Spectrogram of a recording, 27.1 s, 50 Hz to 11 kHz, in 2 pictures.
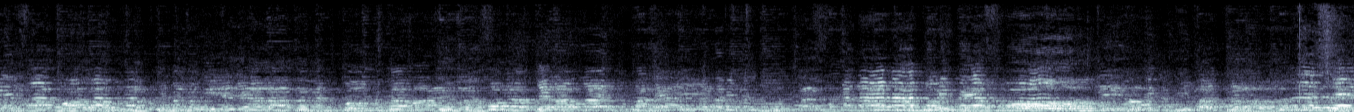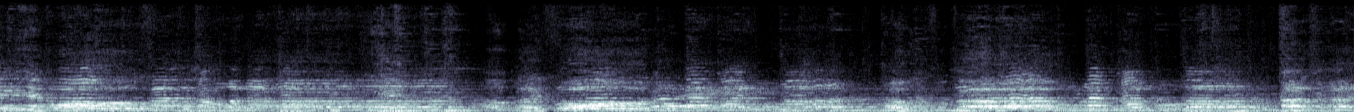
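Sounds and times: men singing in harmony: 0:00.0 - 0:27.0
strummed acoustic guitars: 0:00.0 - 0:27.0.

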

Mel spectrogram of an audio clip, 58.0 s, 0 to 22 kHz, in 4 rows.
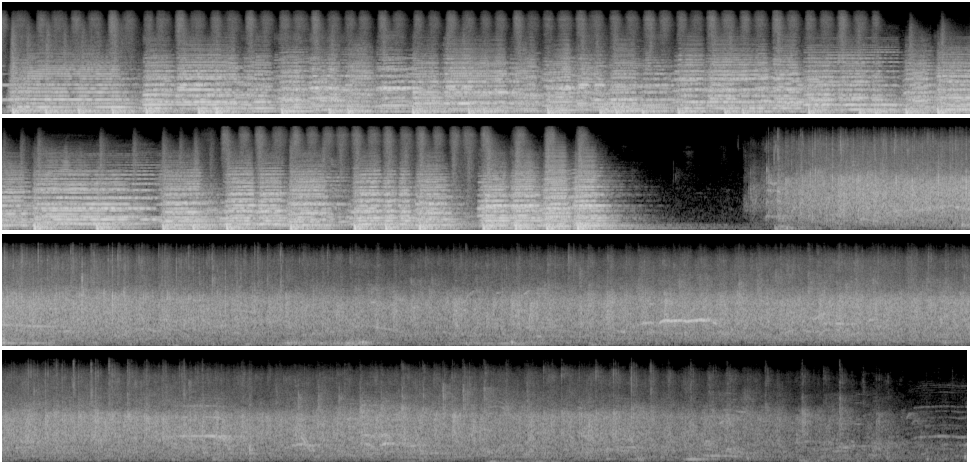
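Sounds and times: audience applauding in a hall: 0:00.0 - 0:23.2, 0:25.5 - 0:58.0.

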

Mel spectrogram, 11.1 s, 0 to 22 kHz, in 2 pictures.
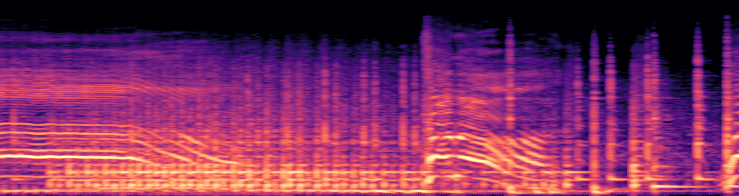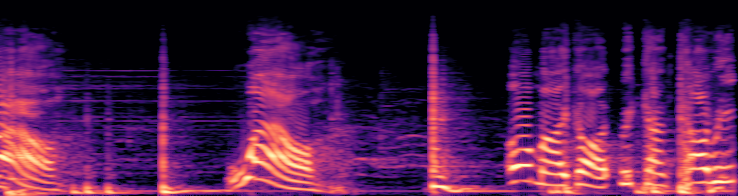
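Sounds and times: man shouting into microphone: 0:00.0 - 0:02.1, 0:03.2 - 0:04.3, 0:05.4 - 0:06.2, 0:07.3 - 0:08.3
fast drum roll: 0:00.0 - 0:07.1.

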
